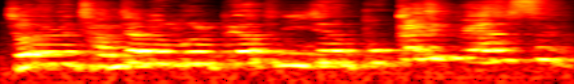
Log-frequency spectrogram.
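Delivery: high, sustained wailing protest; acted crying complaint. Wronged son to his father, crying complaint. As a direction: lament the theft as if crying. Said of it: "막 우는 거예요".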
